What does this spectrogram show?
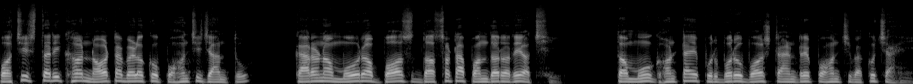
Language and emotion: Odia, neutral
